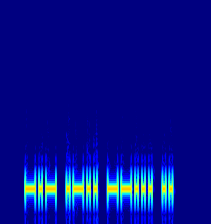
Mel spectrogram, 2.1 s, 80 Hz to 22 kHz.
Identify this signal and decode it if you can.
Morse code, heard as a keyed tone, about 34 wpm, 700 Hz. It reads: KL7I
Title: DXCC-100 Call Signs - 4 Characters - Repeated 3x - 35wpm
